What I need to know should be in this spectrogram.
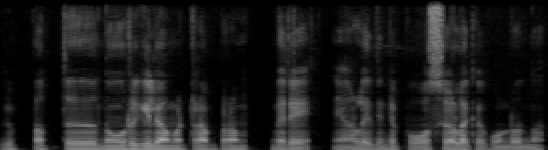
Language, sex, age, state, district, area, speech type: Malayalam, male, 30-45, Kerala, Pathanamthitta, rural, spontaneous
